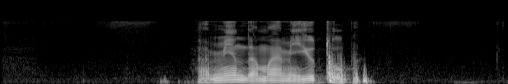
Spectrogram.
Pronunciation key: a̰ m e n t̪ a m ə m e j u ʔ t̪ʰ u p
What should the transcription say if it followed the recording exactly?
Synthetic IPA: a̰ m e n d̪ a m a m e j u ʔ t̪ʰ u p

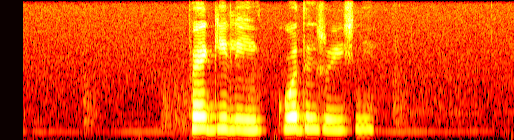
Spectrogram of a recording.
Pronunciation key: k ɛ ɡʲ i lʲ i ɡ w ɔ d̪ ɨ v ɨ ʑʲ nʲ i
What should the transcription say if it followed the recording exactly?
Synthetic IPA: p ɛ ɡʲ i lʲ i ɡ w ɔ d̪ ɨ ʐ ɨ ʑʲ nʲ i

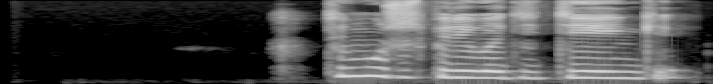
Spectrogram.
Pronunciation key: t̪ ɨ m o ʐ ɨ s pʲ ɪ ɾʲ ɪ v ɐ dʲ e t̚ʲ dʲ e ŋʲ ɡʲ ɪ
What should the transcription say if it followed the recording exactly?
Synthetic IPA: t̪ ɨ m o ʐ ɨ ʂ pʲ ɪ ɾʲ ɪ v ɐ dʲ i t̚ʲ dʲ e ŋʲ ɡʲ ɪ

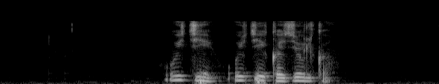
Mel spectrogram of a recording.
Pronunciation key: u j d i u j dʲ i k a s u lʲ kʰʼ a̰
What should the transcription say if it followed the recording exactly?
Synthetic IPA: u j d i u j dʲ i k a z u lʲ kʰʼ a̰

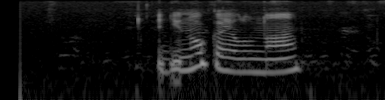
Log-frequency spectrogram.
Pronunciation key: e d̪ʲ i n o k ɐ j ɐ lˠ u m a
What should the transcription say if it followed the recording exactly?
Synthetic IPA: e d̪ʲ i n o k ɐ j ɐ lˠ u n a

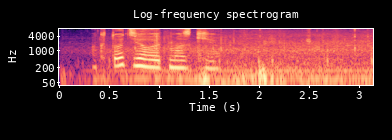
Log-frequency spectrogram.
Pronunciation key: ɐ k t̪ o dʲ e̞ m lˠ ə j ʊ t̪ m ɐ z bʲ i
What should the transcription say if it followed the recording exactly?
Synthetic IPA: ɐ k t̪ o dʲ e̞ lˠ ə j ʊ t̪ m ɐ z ɡʲ i

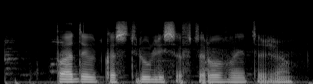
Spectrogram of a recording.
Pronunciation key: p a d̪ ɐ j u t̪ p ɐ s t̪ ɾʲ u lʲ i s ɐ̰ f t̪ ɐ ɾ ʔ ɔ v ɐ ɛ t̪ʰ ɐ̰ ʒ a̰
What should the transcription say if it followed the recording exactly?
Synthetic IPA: p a d̪ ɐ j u t̪ k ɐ s t̪ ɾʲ u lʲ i s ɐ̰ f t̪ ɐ ɾ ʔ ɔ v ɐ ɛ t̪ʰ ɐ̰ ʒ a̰

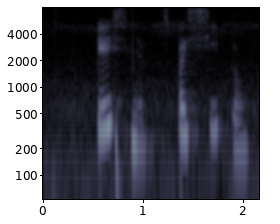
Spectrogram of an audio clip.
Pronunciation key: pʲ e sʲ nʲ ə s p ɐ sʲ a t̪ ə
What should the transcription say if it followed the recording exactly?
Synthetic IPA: pʲ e sʲ nʲ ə s p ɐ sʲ i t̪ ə

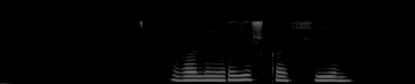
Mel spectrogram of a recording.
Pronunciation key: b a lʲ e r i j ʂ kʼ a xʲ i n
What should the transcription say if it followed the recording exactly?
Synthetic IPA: v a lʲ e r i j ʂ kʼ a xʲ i m

